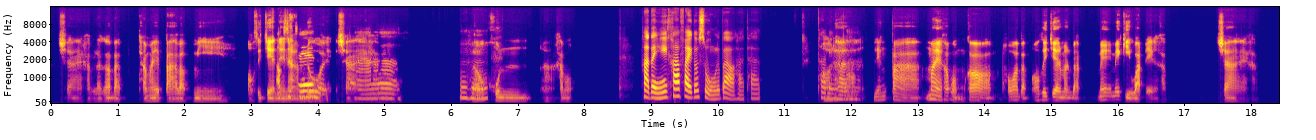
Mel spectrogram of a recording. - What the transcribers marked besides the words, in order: tapping
- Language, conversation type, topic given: Thai, unstructured, คุณมีวิธีสร้างบรรยากาศที่ดีในบ้านอย่างไร?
